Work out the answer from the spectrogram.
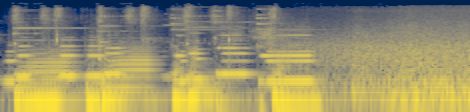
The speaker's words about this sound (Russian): Мы с мамой и папой сидели на берегу моря, дышали морским воздухом.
